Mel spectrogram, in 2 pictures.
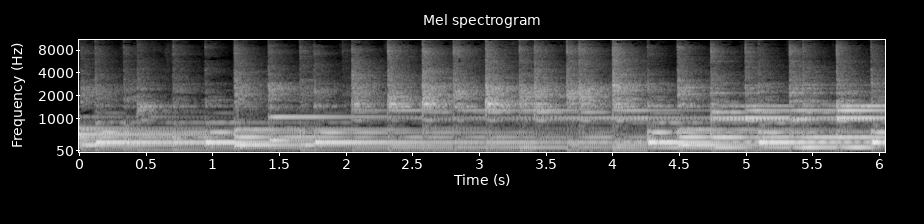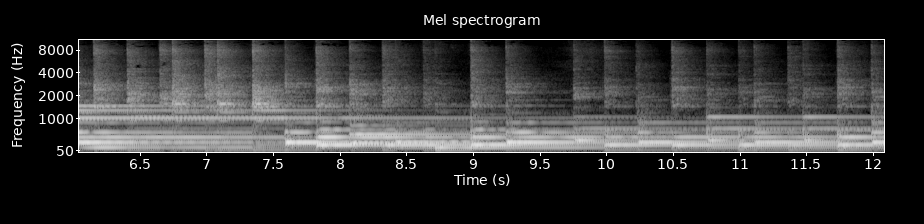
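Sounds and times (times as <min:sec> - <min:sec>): handpan notes ringing: 0:00.0 - 0:12.0.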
